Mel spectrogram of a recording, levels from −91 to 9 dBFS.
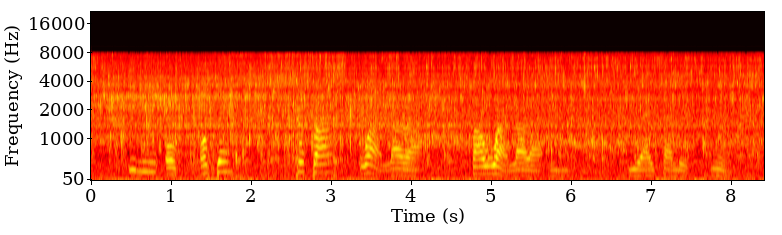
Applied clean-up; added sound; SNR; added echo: none; Sink (filling or washing); -2 dB; none.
